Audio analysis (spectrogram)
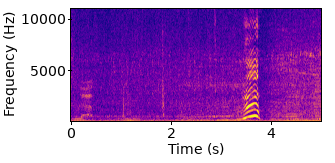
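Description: A 1946 Willys CJ2A Jeep engine idles and then revs as it pulls away, a steady low rumble that rises near the end, with a short excited shout from a person over the motor.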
